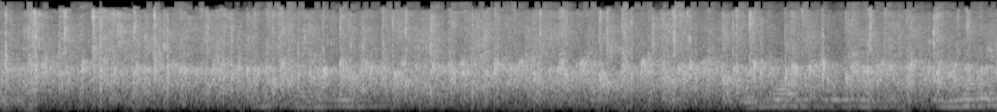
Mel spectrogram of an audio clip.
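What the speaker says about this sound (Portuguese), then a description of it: "uma grande salva de palmas para o Bruno" A crowd claps steadily and loudly for Bruno Alves at a Futebol Clube do Porto club-day event in Felgueiras, with a dense, continuous wash of applause that runs the whole time and voices murmuring underneath.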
